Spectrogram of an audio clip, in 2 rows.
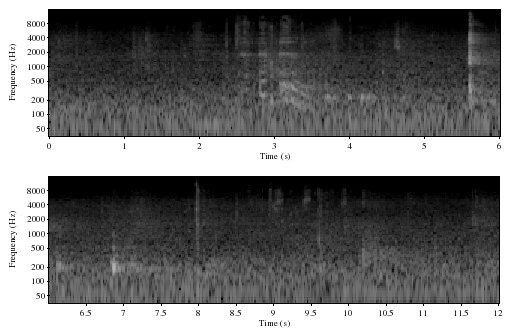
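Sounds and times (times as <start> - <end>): faint church room noise: 0.0 - 12.0
person coughing: 2.5 - 3.8, 5.6 - 6.0.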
